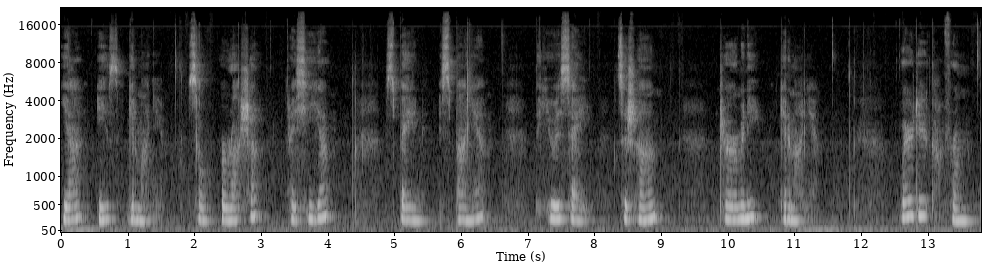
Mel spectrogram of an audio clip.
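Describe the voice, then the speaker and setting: A woman giving a whispered ASMR lesson, speaking gently and softly and repeating each short phrase several times. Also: on the high side, steady tone, takes it slowly, pauses often. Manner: gentle, soft-spoken. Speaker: ASMR creator teaching phrases.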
